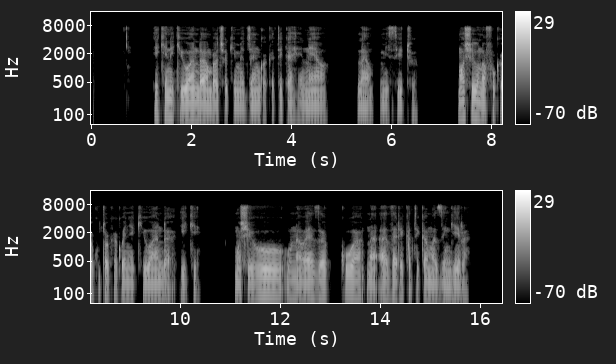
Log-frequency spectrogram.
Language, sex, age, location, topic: Swahili, male, 25-35, Nairobi, government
